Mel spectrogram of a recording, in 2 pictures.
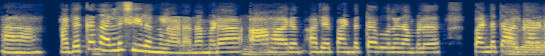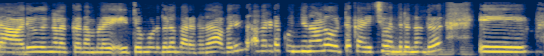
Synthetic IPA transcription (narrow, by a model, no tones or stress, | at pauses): aːɐðo̞kːe̞nɐlːɐɕiːlɐŋːɐɭaːɳɨnɐmːuɽe̞aːɦaːɾɐmɐðepɐɳɖɐt̪ːɐpo̞ːle̞nɐmːɐɭpɐɳɖɐt̪ːaːɭkaːɾuɽe̞aːɾoːɡɐŋːɐɭo̞kːenɐmːɐɭeːtːɐʋumkuːɽuðɐlumpɐrɐjunːɐðɨɐʋɐɾuɐʋɐɾuɽe̞kuɲːɐnaːɭɨoːʈːɨkɐɻit͡ɕːuʋɐnd̪iɾunːɐðɨiː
